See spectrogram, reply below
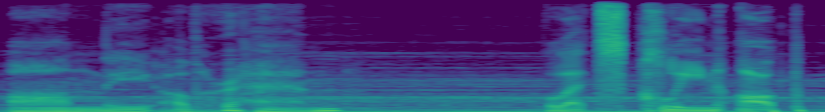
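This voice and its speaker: A man's voice: extremely low pitch, lively intonation, extremely slow, soft background music, full character voice. An actor playing a cynical, world-weary dead gunman in a video game, narrating his own fight through purgatory in a gritty noir manner. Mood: sardonic. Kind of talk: noir inner monologue and game dialogue.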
